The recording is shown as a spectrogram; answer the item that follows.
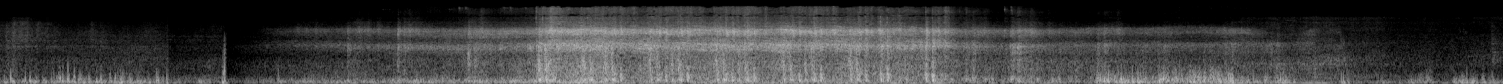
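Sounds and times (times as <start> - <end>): train wheels clattering over rail joints: 2.8 - 13.0.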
